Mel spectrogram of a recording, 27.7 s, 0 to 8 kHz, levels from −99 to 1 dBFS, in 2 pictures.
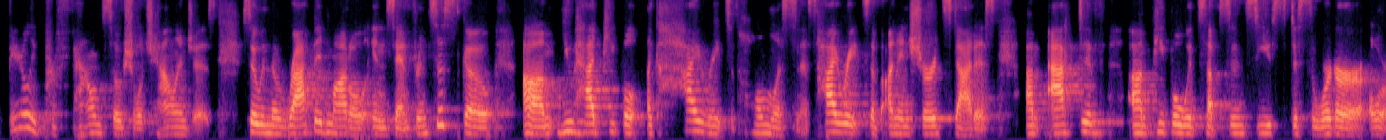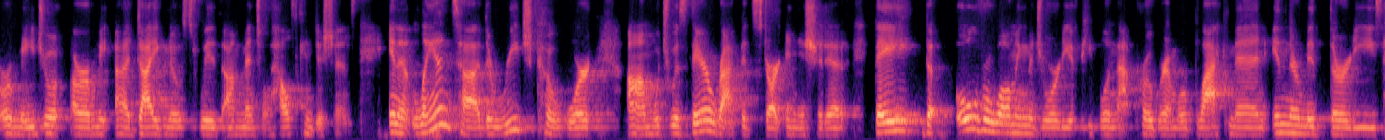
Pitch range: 150-185 Hz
